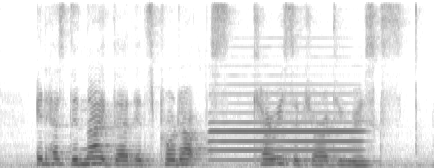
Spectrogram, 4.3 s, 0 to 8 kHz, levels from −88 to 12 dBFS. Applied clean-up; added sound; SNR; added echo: none; Wind instrument, woodwind instrument; 4 dB; none.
